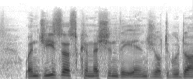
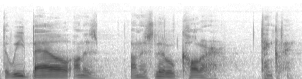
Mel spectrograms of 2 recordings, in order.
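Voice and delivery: low, soft, hushed narration; hushed storytelling; 5 semitones lower, 8 dB quieter than usual. A narrator's reading. Preacher telling of the lost dog's return, hushed. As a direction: tell it softly and low, slowing towards the end.

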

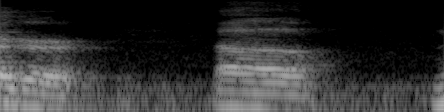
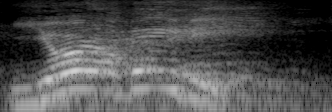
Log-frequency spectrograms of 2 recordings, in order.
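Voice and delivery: very slow, loud, higher chant; call and response; 7 semitones higher, 7 dB louder, much slower than usual. Real, not acted. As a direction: drag it out for all to join. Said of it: "you're a baby if you don't say it with me".

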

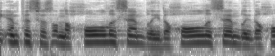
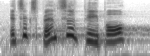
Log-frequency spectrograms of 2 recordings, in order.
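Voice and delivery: mock complaint; 6 semitones higher than usual. Preacher joking about feast costs.

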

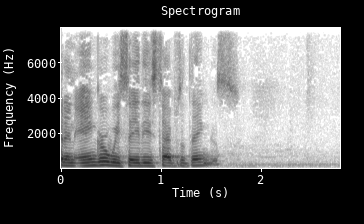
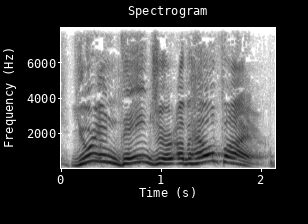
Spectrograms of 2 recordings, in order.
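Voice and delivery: preaching warning; 6 semitones higher, 6 dB louder, slower than usual. Acted.

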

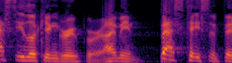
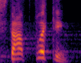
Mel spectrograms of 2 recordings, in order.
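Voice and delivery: sharp higher, louder order; captain's command; 8 semitones higher, 4 dB louder than usual. Retold or imitated. Captain barking new order at the fisherman, mock sharp. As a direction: snap the order like an impatient captain. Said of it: "and he says".

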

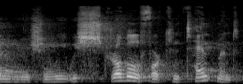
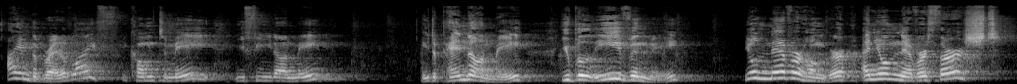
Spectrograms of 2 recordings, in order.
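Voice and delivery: rising into full-force preaching, higher and louder; 4 semitones higher, 3 dB louder than usual. Acted. Preacher drives home the bread of life claim, building louder. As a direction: build the claim to a ringing peak.

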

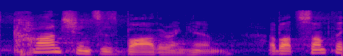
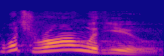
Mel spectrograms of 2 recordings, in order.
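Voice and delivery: indignant rebuke; 6 semitones higher than usual. Acted. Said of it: "It's like".

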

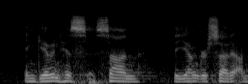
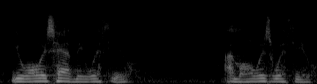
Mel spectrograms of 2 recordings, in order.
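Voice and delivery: softer, gentle reassurance; father quietly reassuring his elder son; tender father; 3 semitones lower, 9 dB quieter than usual. Acted. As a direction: speak it like a loving father.

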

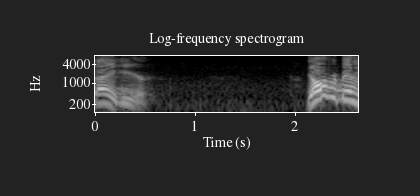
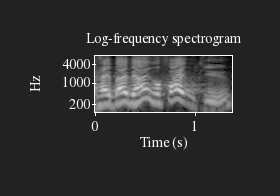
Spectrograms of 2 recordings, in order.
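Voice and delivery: imitating a firm, higher-pitched refusal; stubborn wife; 5 semitones higher, faster than usual. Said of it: "She was stubborn".

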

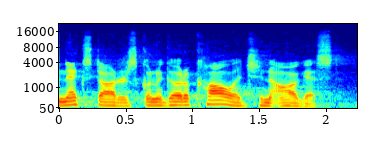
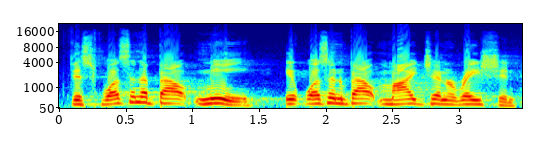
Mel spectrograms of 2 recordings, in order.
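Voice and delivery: ordinary talk

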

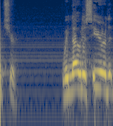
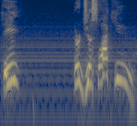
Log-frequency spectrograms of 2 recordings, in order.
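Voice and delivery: much softer, sudden drop in volume; hushed rebuke; 6 semitones higher, 9 dB quieter than usual. Retold or imitated. The Lord reminding the preacher he is no different, hushed rebuke. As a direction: quietly bring the reproof home. The Lord's gentle rebuke, retold.

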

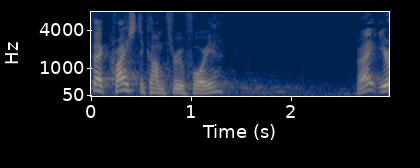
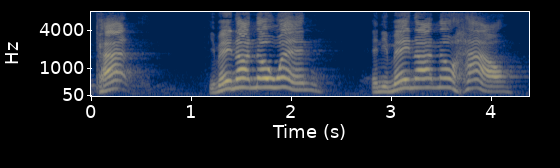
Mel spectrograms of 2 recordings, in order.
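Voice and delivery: raised pleading; 7 semitones higher, 4 dB louder than usual. Real, not acted. Pleading with congregation.

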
